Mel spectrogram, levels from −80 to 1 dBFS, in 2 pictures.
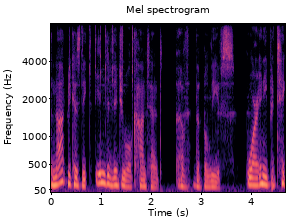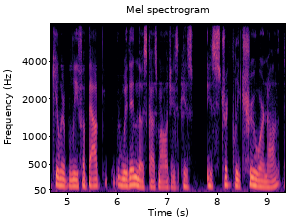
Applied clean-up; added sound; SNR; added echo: neural diffusion model UNIVERSE++.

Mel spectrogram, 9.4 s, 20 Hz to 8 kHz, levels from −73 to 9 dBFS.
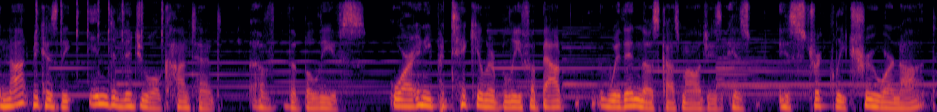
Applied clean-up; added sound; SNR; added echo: none; Tick-tock; 18 dB; none.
